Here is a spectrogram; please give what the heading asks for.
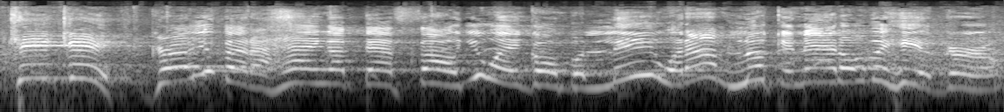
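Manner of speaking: high, fast, calling out to her friend; high sassy woman's voice; sassy woman on phone. Retold or imitated. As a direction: play the sassy lady telling her girlfriend.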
